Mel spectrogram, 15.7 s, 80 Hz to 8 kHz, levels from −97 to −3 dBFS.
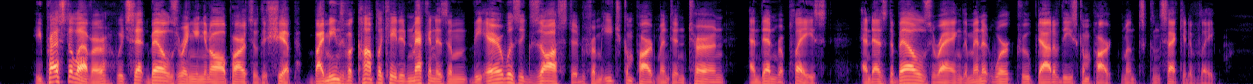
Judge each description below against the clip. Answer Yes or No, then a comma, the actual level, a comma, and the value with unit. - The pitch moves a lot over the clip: No, average, 3.6 semitones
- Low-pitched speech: Yes, very low, 85 Hz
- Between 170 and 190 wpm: Yes, average, 180 wpm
